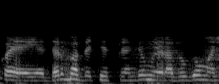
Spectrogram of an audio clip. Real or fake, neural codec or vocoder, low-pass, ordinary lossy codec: real; none; 3.6 kHz; AAC, 16 kbps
